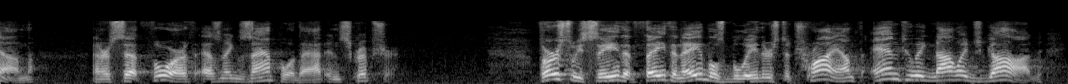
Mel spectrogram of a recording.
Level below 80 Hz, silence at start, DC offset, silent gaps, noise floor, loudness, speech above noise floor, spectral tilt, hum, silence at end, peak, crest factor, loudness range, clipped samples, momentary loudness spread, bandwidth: -64 dBFS; 0 s; under 0.1%; none; -56 dBFS; -17 LUFS; 39 dB; -2.5 dB/octave; none; 0.3 s; 0 dBFS; 16 dB; 7 LU; under 0.1%; 12 LU; 8.2 kHz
